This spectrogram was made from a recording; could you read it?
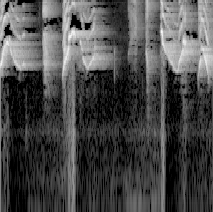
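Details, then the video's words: A pet lorikeet whistling indoors in a washroom: loud, swooping whistles that slide up and down in bursts, with brief pauses between and a slightly echoing sound. "lorikeet laila whistling"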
